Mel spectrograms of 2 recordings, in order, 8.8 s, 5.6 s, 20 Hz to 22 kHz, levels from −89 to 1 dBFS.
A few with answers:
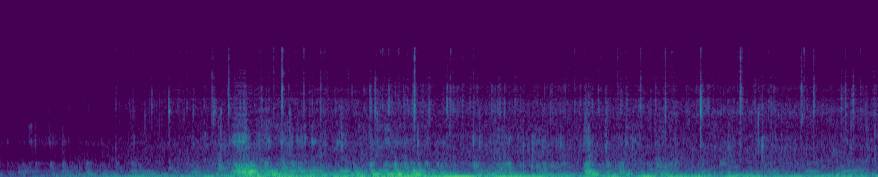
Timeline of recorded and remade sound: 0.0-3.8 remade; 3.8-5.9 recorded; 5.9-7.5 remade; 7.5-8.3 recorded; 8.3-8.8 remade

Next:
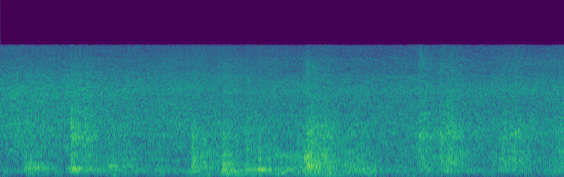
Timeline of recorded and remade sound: 0.0-1.5 recorded; 1.5-3.3 remade; 3.3-5.6 recorded

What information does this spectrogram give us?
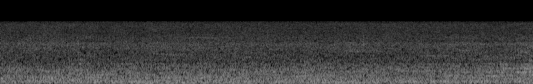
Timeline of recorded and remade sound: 0.0-1.6 remade; 1.6-4.8 recorded; 4.8-5.3 remade

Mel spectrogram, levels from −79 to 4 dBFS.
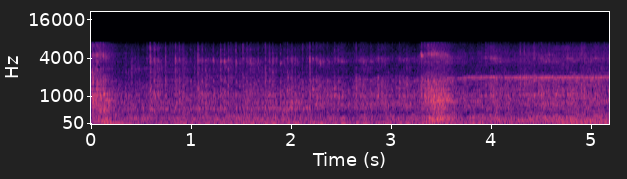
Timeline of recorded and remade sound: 0.0-5.2 remade

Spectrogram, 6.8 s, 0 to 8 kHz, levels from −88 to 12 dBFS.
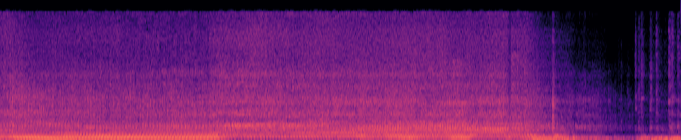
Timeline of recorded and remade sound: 0.0-1.3 remade; 1.3-2.2 recorded; 2.2-6.8 remade

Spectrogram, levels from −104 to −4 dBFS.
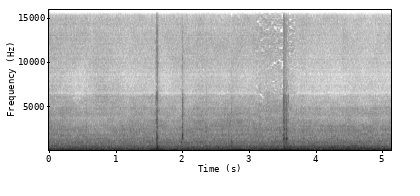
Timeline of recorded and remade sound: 0.0-3.1 remade; 3.1-3.7 recorded; 3.7-5.1 remade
